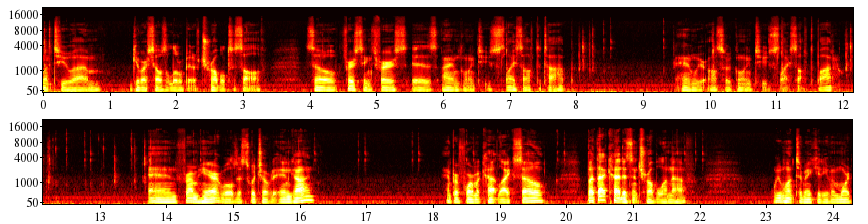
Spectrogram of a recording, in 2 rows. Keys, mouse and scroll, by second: 0.0 d, 0.0 KP_5, 3.3-6.8 drag, 3.3 d, 4.1 x, 6.8 space, 8.0 alt+a, 8.1 space, 8.4 click, 9.3-10.9 drag, 10.0 x, 10.9 space, 12.1 alt+a, 12.3 middle click, 12.7 click, 13.0-14.4 middle drag, 13.6 d, 14.4 click, 15.2-17.7 drag, 21.9 click.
